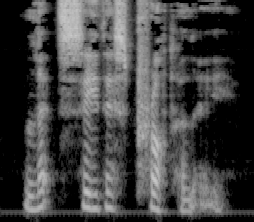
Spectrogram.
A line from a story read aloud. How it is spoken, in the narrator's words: she said in a coquettish tone, voice fully awake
